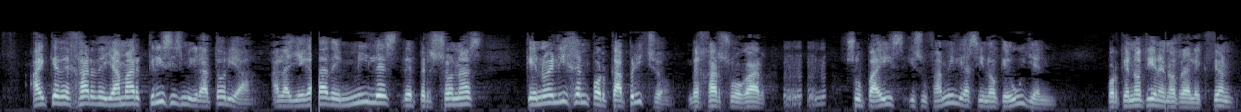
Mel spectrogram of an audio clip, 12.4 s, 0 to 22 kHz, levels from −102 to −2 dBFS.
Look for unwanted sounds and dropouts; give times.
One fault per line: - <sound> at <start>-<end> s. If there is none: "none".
- dropout at 3.1-3.2 s
- laugh at 7.8-8.3 s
